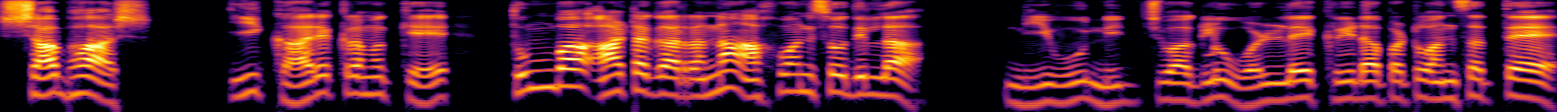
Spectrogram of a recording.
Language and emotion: Kannada, surprised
